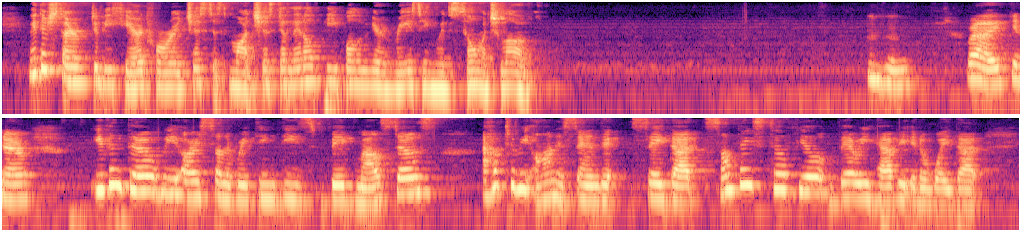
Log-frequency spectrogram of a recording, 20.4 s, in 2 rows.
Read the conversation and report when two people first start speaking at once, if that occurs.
none

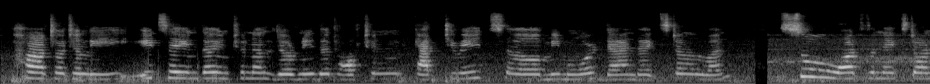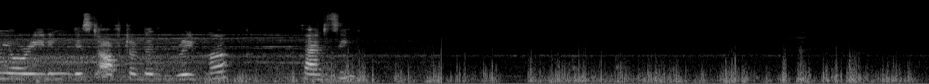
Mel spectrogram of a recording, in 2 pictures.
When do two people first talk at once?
none

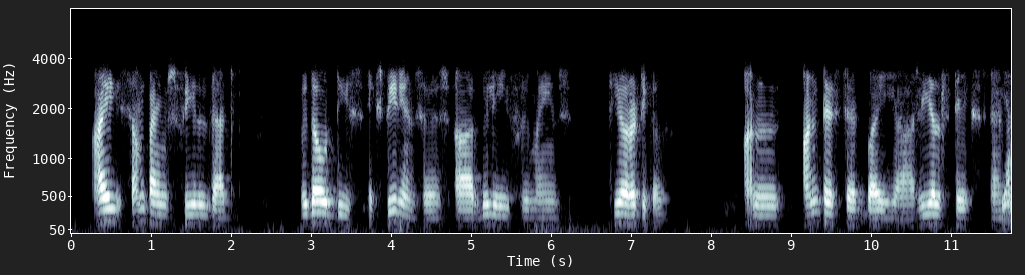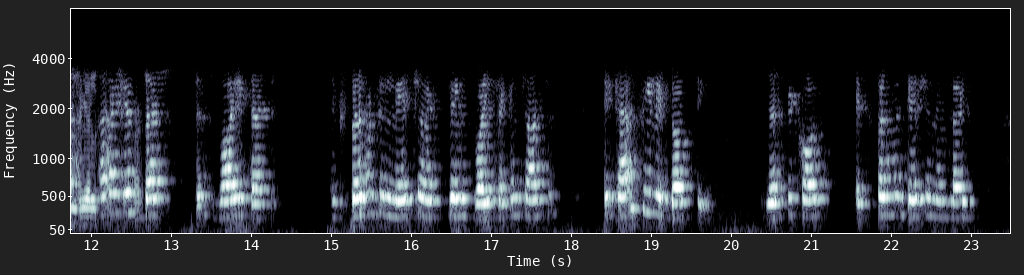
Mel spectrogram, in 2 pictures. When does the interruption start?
11.6 s

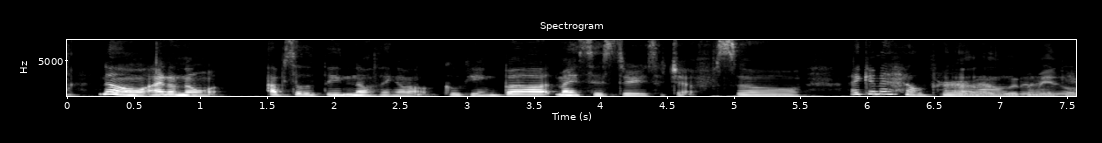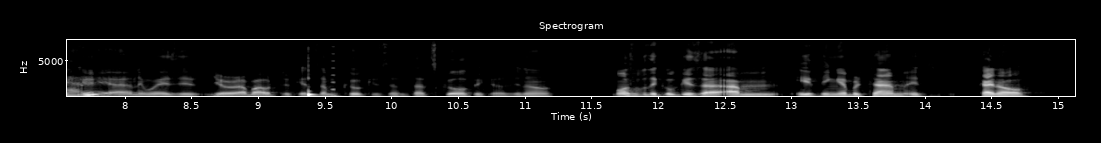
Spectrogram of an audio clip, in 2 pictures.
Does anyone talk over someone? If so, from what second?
6.6 s

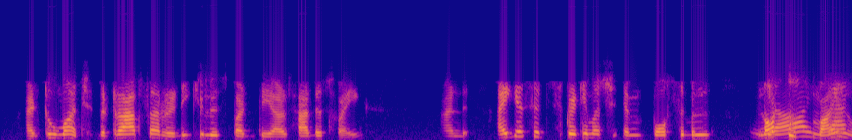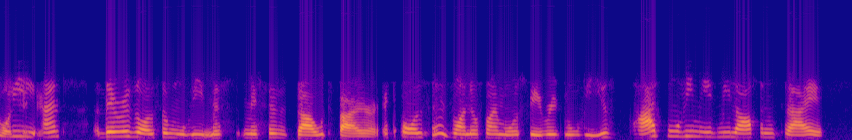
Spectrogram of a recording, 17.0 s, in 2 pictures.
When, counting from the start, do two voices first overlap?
7.6 s

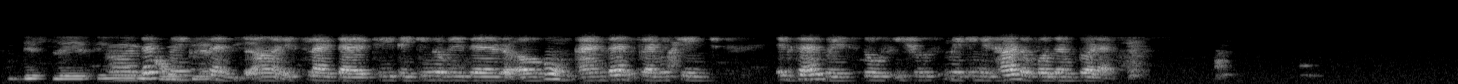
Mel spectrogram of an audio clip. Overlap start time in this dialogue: 1.1 s

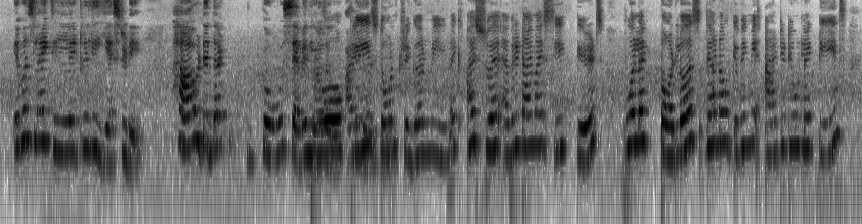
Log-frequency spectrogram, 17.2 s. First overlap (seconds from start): 6.2 s

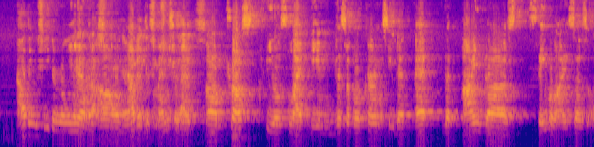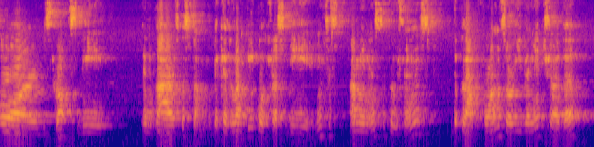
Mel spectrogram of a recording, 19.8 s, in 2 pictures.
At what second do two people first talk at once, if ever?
1.1 s

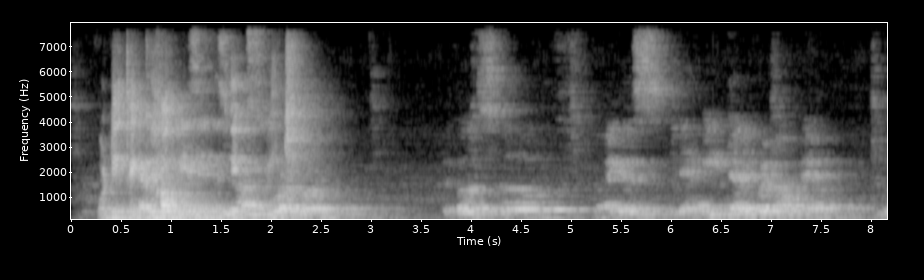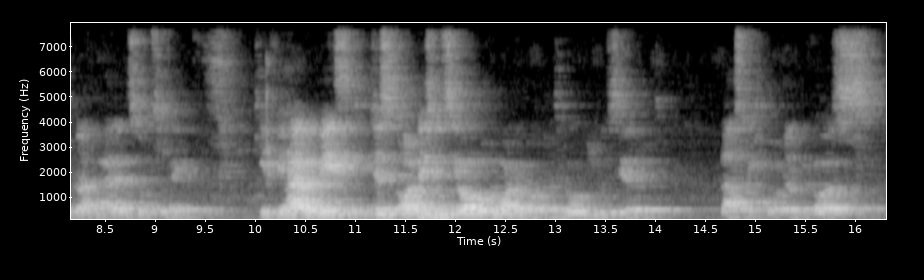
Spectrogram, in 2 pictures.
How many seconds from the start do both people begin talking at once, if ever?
0.7 s

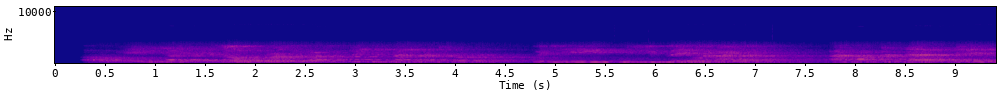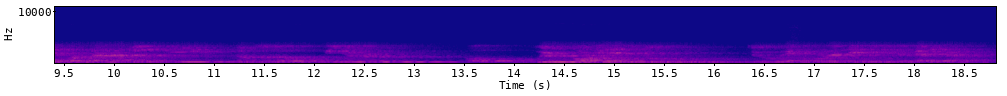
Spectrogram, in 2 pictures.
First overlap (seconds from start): 1.6 s

